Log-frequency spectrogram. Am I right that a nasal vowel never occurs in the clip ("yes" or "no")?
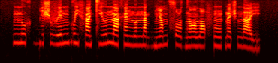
no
